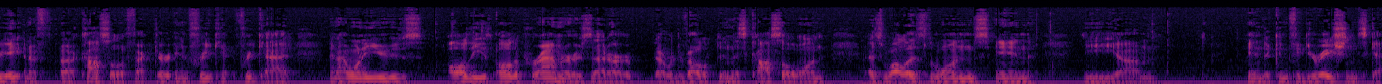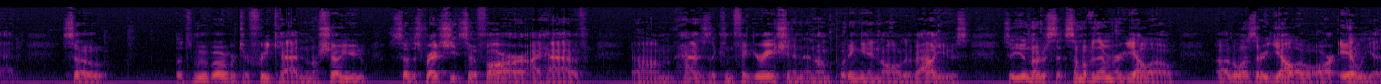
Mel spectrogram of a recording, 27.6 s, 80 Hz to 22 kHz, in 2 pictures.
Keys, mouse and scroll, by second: 4.4 click, 4.7-6.3 drag, 10.4 click, 16.6 click, 18.2 click, 22.2 click, 22.6 click, 23.1 click, 24.1 click, 26.5 click.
